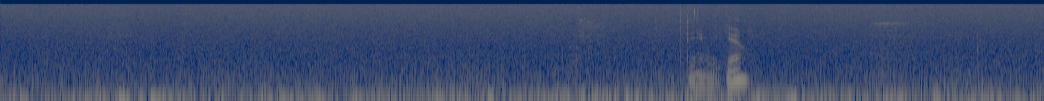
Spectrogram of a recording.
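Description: Steady hiss of recording noise, with a brief wordless vocal sound about seven seconds in.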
